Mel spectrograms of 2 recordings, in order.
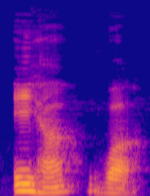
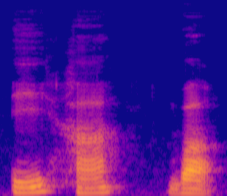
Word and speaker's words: Oíche mhaith: Ihawa, ihawa, ihawa. It sounds like ihawa. The O has a long sound and the MH is pronounced like a soft W.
